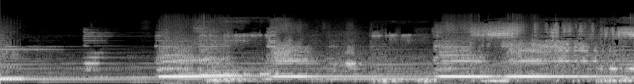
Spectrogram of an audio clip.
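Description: Live worship band music: keyboard chords held at first, then the music gets louder about a second and a half in as more of the band comes in.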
